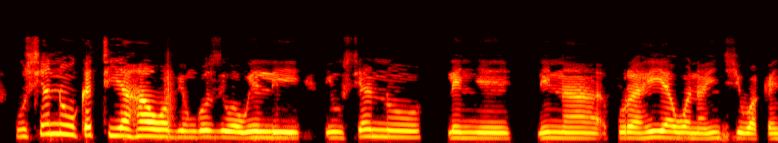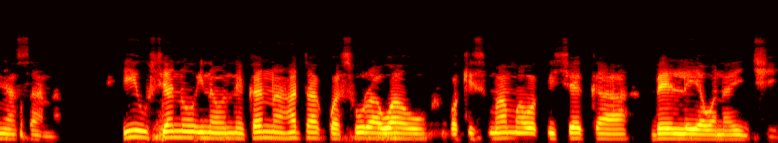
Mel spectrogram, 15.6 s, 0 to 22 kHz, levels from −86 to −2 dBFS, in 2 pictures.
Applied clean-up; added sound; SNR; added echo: none; none; none; none.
